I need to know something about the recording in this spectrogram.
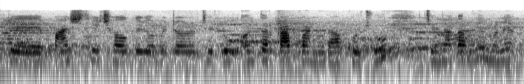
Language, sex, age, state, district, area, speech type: Gujarati, female, 18-30, Gujarat, Junagadh, rural, spontaneous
